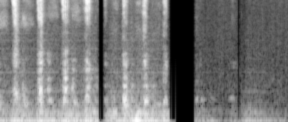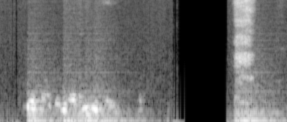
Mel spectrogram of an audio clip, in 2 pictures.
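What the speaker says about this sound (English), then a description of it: "Then you're going to be using this to cut the fabric" Scissors cutting fabric for a milkmaid dress, a fast burst of sharp, close snips followed by quiet, then a softer rustling stretch of cloth handling and one final brief scrape.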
